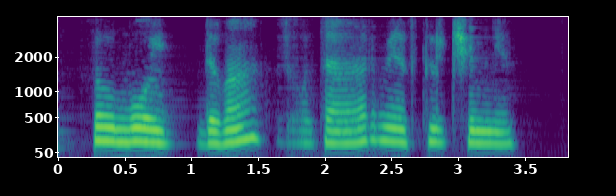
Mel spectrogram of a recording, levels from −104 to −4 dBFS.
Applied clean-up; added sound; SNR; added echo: neural mask model DeepFilterNet 3.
